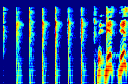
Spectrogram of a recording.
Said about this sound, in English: You guys give them a round of applause, for real. I'm dead serious.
